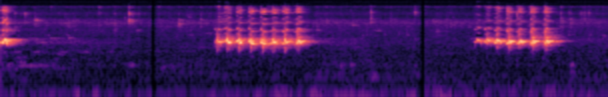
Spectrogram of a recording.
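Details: Call of a female yellow-vented bulbul, used as a lure so other bulbuls start singing. Two bubbling chatters, each about a second long, are separated by a quiet gap.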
